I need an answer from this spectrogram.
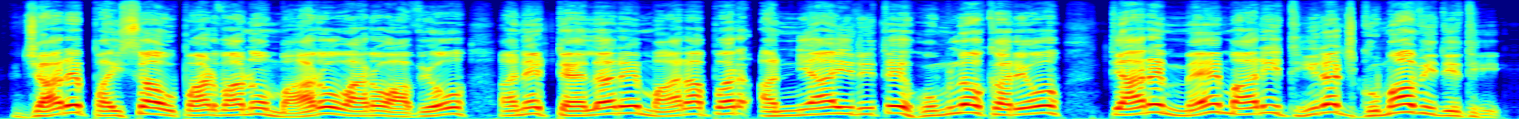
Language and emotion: Gujarati, angry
